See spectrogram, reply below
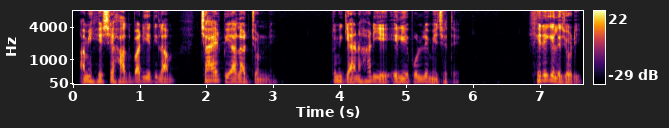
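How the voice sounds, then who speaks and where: A man reading a literary story aloud as a narrator, in an expressive, reflective and measured first-person delivery. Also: medium pitch.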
